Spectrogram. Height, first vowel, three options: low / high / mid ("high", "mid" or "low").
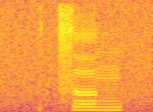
low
